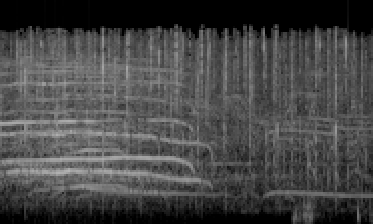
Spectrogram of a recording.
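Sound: enthusiastic applause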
